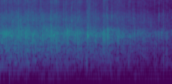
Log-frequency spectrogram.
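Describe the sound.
A church audience gives warm applause to welcome a pastor: thick, continuous clapping that eases slightly in loudness toward the end.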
